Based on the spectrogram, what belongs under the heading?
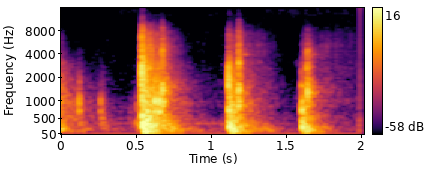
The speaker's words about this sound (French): Le rebond. Comme cette porte de bois qui rebondit après avoir été lâchée. Faire rebondir, c'est, à partir d'un impact, créer une succession de répliques de cet impact, mais toujours en décrescendo, en diminuendo.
